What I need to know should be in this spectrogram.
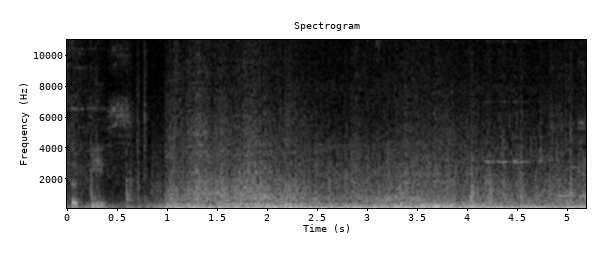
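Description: A heavy stone door grinds with a deep rumble.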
